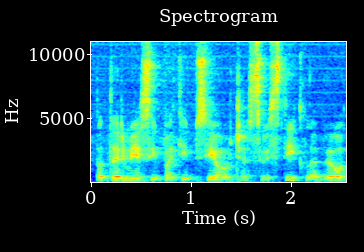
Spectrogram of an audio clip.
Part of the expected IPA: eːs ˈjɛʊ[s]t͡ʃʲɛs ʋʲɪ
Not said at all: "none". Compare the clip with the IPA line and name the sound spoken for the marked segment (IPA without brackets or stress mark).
none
